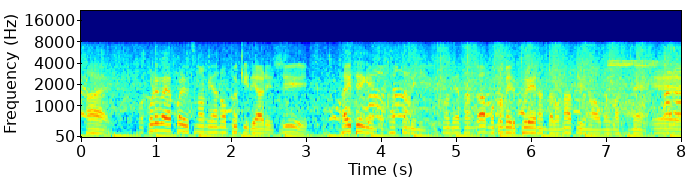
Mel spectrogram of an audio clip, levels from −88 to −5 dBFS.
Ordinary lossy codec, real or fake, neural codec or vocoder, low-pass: none; real; none; none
